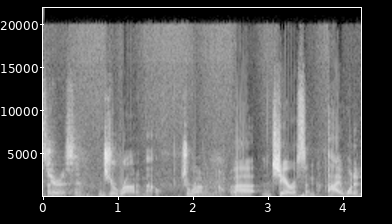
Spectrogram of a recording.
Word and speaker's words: Gerasim: I think it's Gerasim.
